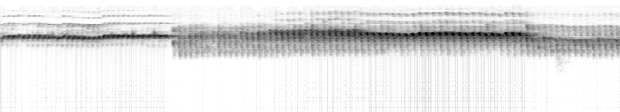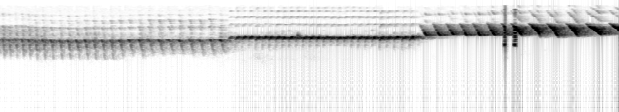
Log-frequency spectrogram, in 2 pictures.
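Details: Belgian canary, known as canário-do-reino, delivering deep rolling trills: a steady buzzy roll, then a broad churring rattle that drops lower, finishing with a quick rising high trill and a sharp click.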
